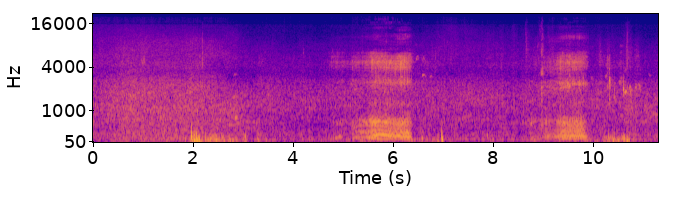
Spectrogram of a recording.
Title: funniest snoring ever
